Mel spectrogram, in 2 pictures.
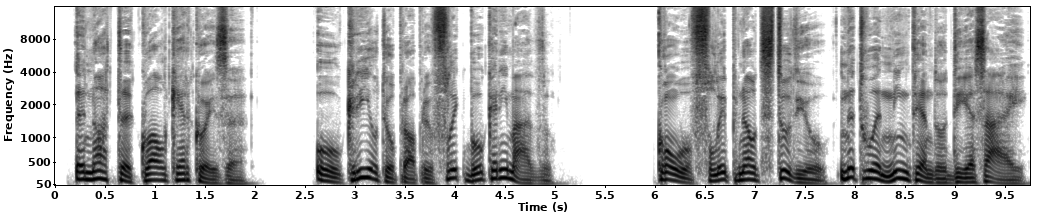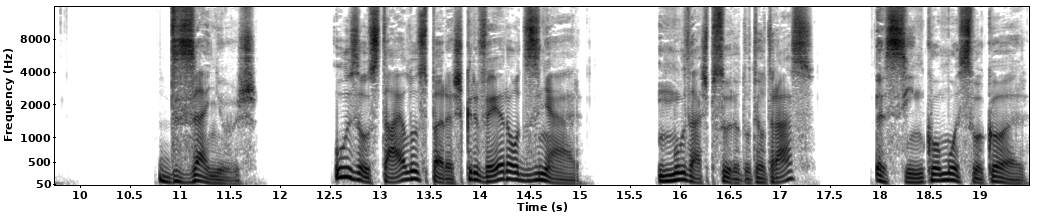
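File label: Portuguese informative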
